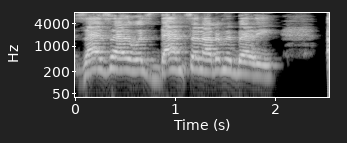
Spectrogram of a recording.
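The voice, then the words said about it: Imitated West Indian accent. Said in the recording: “in her West Indian accent”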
